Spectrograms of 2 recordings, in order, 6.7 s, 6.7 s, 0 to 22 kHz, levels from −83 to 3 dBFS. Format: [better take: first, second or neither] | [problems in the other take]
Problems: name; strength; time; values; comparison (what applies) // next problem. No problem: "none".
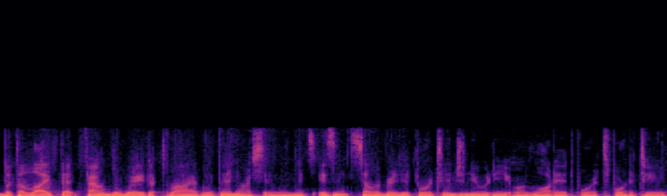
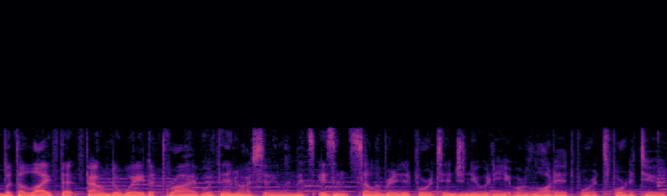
second | noise reduction (neural separator model SepFormer DNS4)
